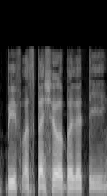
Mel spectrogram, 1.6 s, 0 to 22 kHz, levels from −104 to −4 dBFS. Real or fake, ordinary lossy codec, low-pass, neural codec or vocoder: fake; none; none; codec, 16 kHz, 2 kbps, FunCodec, trained on LibriTTS, 25 frames a second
